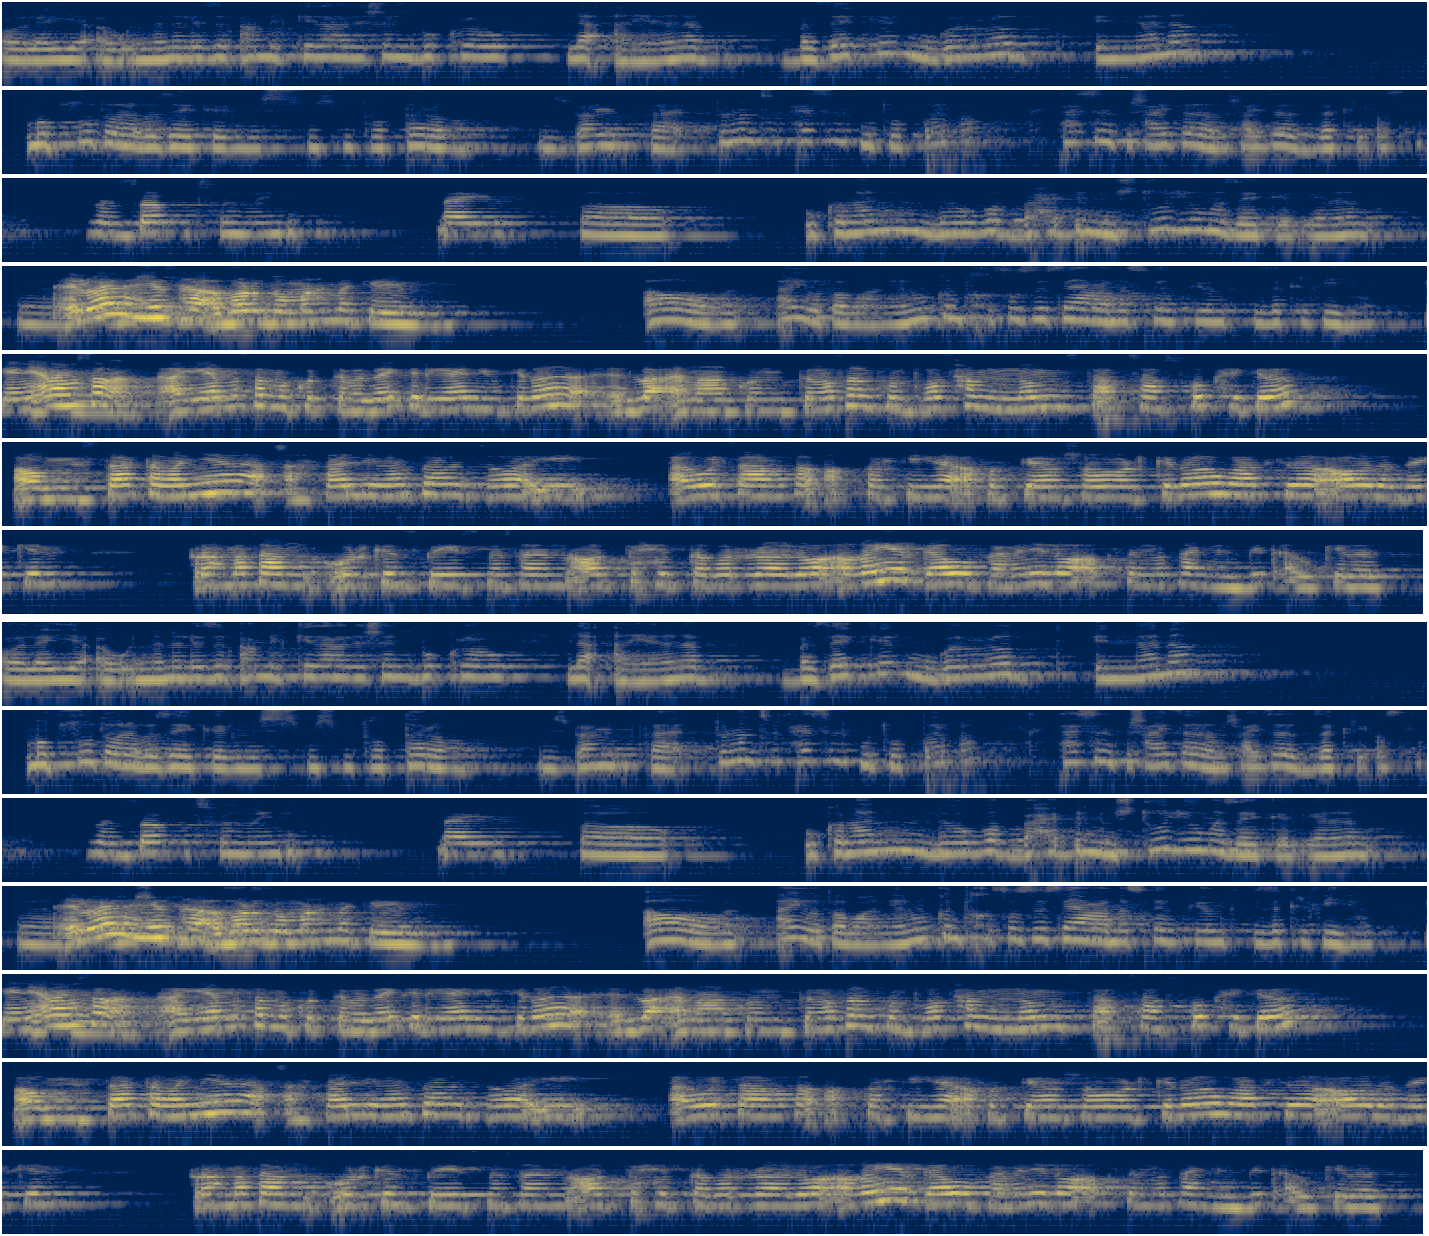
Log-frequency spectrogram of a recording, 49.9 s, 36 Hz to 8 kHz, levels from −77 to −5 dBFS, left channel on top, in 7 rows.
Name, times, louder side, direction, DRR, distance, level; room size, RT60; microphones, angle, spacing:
voice 1, 0.0-2.5 2.8-3.6 3.9-5.2 5.5-6.0 7.3-9.5 9.8-12.0 12.4-14.1 15.3-15.7 17.1-17.6 18.3-21.1 21.5-22.7 24.6-28.2 28.8-29.2, right 1 dB, 50° right, 4 dB, 2.1 m, -34 dB
voice 2, 14.7-15.1 16.4-16.8 21.6-23.7 28.5-35.0 35.7-38.6 39.0-43.1 43.7-49.6, left 2 dB, 30° left, 7 dB, 1.8 m, -24 dB
25.0 x 25.0 x 4.1 m, 0.85 s
head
